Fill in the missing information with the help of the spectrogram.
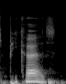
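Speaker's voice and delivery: "because" starting with a P; mom's because. Retold or imitated. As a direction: say "because" as "pecause". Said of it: "With a P".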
